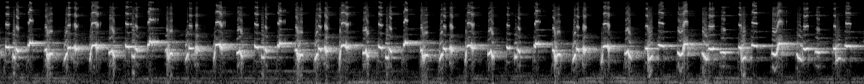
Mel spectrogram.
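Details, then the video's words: Sooty-headed bulbul in energetic gacor song of the long ropel style, played as a lure to make other bulbuls answer: a steady stream of bubbly, whistled two- and three-note phrases, each falling then rising, with no pauses. "trucukan gacor ROPEL PANJANG"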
